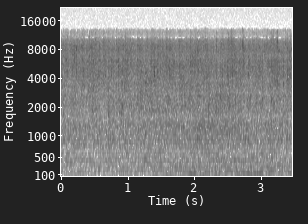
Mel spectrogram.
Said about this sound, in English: Well, I'm home. Can you hear my water feature?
